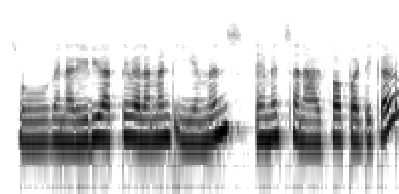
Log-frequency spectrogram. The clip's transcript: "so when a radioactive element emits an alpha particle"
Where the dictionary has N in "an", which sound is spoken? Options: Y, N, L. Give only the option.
N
